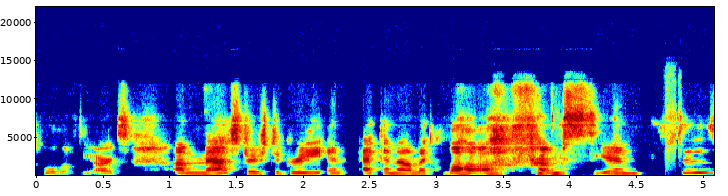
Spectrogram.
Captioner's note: chuckles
